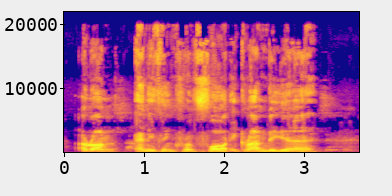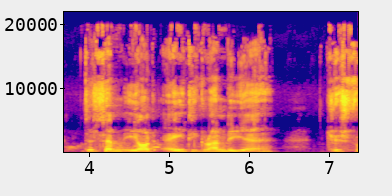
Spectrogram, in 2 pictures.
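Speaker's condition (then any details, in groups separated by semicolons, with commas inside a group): Spastic cerebral palsy; spastic, mainly lower limbs, one side weaker, spasms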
